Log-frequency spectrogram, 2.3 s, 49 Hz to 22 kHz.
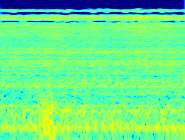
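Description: Mustang 2105 skid-steer loader's engine idling, a steady low rumble.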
